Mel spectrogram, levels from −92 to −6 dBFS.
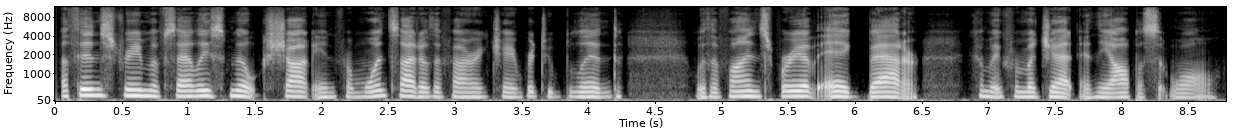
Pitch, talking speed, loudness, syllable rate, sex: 175 Hz, 220 wpm, -18 LUFS, 5.3 syllables/s, female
